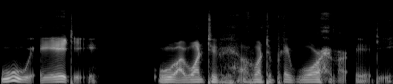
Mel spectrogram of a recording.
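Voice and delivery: movie monster antihero voice. Showing a voice that can be done a little bit better: Tom Hardy as Venom impression. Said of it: "I like Tom Hardy as, uh, Venom a lot more".

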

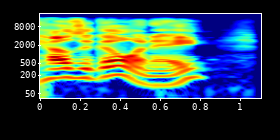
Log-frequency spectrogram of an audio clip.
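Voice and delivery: put-on Canadian accent. Comparing accents, showing how a stereotypical Canadian would say it: stereotypical Canadian accent. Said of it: "a Canadian would be like".

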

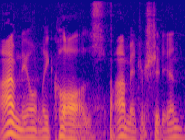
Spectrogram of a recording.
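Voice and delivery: very soft, badly done film-star voice. Quoting a film character in a sermon: horrible Humphrey Bogart impression. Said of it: "it was a horrible impression".

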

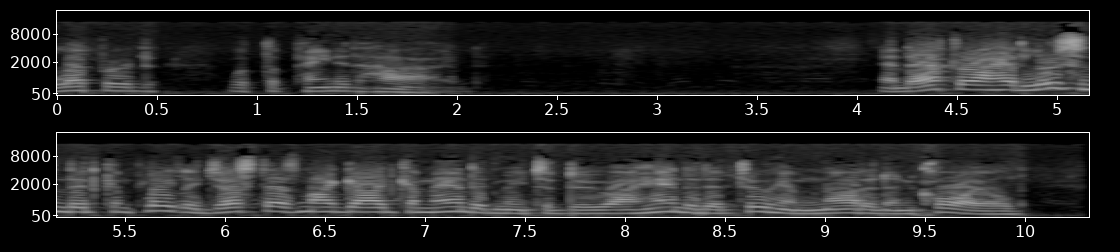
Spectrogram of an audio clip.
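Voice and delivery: plain

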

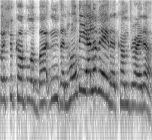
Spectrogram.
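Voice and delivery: thick, heavy New York accent, loud. Showing how New Yorkers sound, thick New York accent. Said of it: "definitely from the PJ".

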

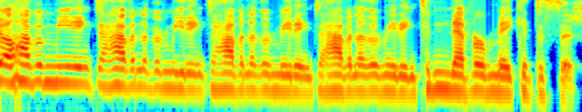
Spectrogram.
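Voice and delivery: fast, low rattle, trailing off and sinking.

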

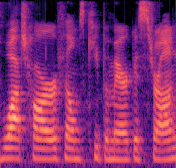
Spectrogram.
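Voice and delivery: ordinary delivery

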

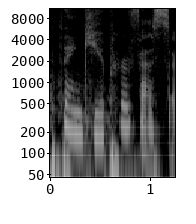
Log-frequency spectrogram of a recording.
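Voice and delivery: put-on flirty voice. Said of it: "she's like".

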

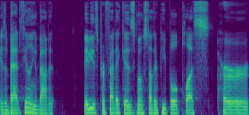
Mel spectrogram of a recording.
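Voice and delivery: plain

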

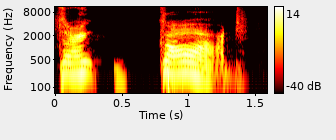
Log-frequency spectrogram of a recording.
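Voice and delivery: ground out between clenched teeth. Recalling times of saying thank God; mock gritted-teeth 'thank God'. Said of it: "that was through gritted teeth".

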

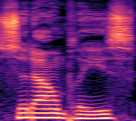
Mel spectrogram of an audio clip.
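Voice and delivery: put-on deep voice. Retelling a remark to some talking kids, in a put-on deep voice. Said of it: "Deep voice on".

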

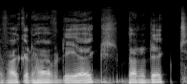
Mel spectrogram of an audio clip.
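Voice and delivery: put-on Scottish accent. Urged by another speaker to try it, Sean Connery impression. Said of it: "I don't want to butcher a Scottish accent".

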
